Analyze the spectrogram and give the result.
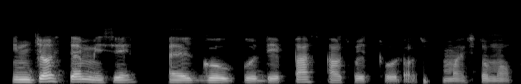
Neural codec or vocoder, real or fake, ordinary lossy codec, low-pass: none; real; Opus, 24 kbps; 5.4 kHz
